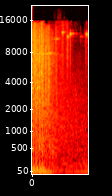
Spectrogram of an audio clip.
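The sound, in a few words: gunfire in video game Forever Winter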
